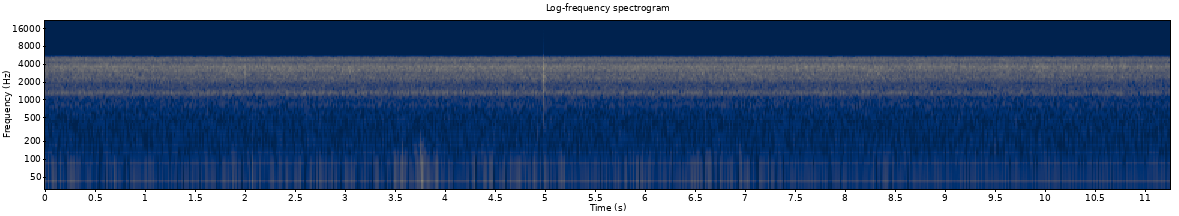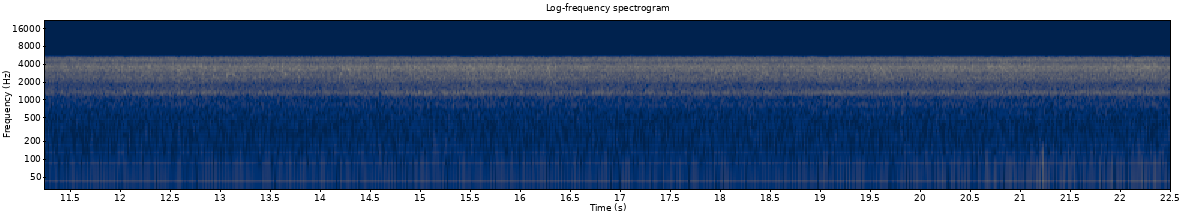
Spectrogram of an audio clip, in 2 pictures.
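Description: Steady hiss of rain falling on the lake, with two light knocks about four and five seconds in.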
